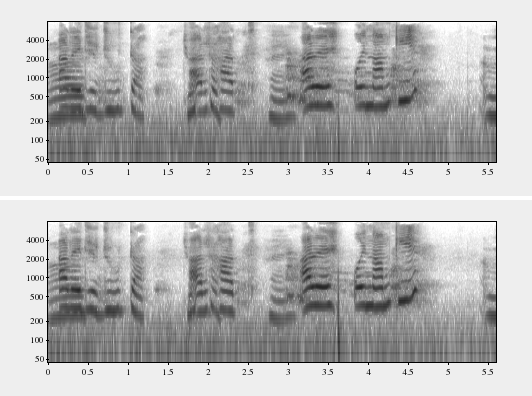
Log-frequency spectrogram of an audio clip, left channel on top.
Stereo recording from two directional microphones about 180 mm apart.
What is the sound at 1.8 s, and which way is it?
A child's voice, 35° right (ahead or behind).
